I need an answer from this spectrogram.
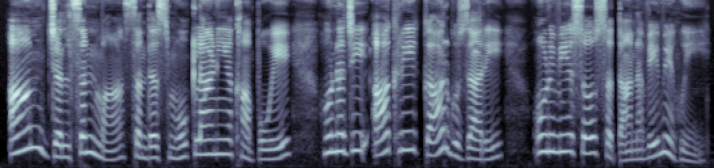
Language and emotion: Sindhi, neutral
